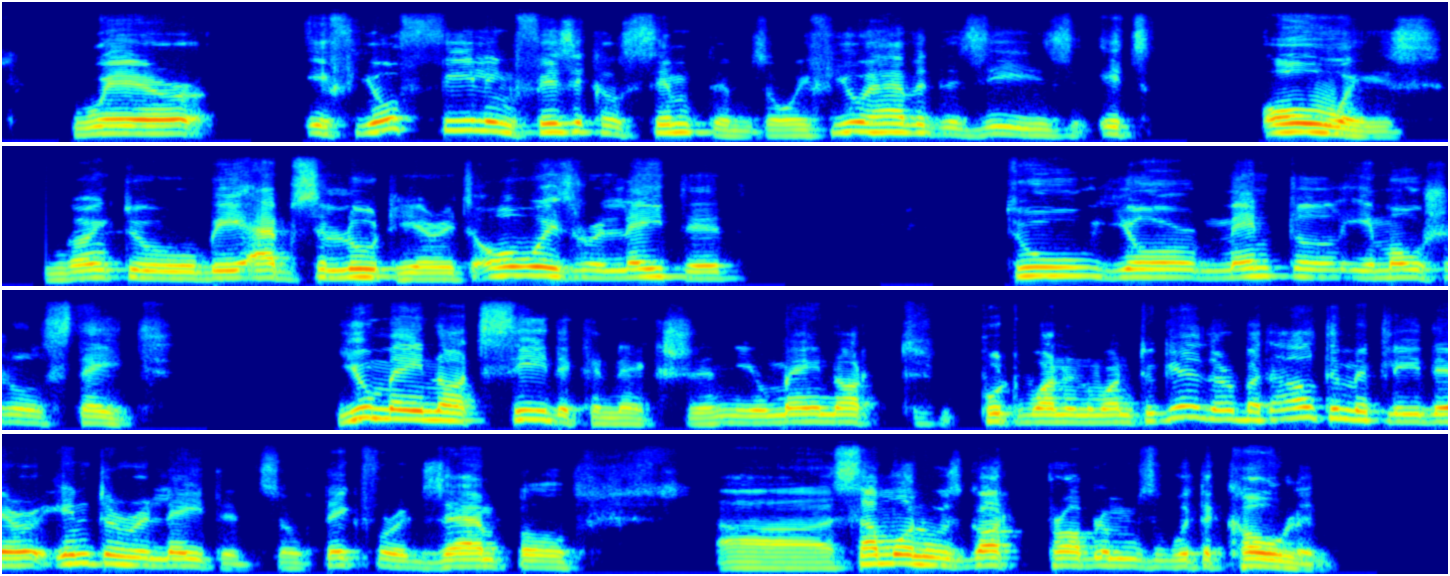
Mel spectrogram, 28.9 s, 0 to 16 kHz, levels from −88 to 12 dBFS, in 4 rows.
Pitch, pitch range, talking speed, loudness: 155 Hz, 135-185 Hz, 120 wpm, -22 LUFS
